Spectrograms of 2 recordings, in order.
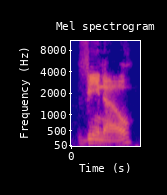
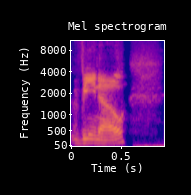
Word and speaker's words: Veno: Veno. And that is how you pronounce his name, right? Veno. That's right. Just like just like wine.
